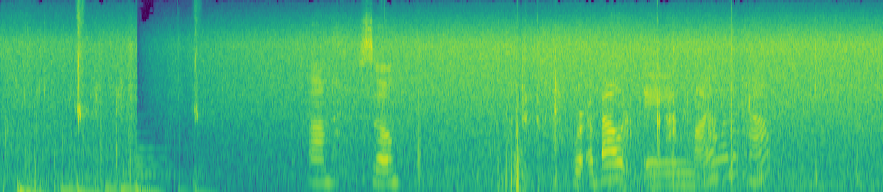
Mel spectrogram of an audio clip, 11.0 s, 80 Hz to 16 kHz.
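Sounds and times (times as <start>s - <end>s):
steady background hiss: 2.0s - 11.0s
woman speaking: 3.9s - 5.0s, 7.2s - 9.7s.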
